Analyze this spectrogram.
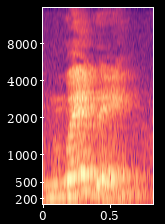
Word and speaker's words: nueve: So the letter v, like in nueve, sounds like a b, not a v.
